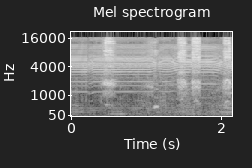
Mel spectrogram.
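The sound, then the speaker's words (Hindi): A woman crying and sobbing in several short wailing bursts, set against a steady, sustained tonal background. “इस तरह कब तक रोती रहोगी?”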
